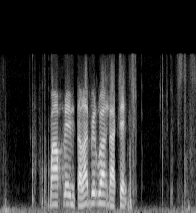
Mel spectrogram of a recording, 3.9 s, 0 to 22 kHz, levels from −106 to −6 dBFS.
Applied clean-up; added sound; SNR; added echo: neural diffusion model UNIVERSE++.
